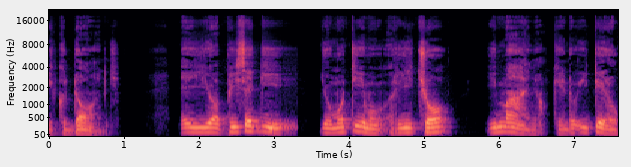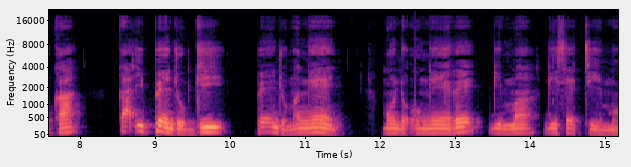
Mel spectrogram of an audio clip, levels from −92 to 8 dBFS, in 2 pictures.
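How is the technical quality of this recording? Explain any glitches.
The recording has two distinct glitches, one early and one near the end.

From 2.95 to 3.32 s there is AAC frame loss with concealment. About 256 ms of data went missing across a 341 ms stretch, with the longest gap around 150 ms. The decoder patched the gaps from the last good spectrum, so the speech turns smeared, noisy and phasey.

From 11.46 to 14.47 s come periodic USB or driver dropouts, spaced 1.0 s apart, about four in all. Each time, a background task stalled the audio path and a few milliseconds were replaced by silence, giving regular ticks over the speech.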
